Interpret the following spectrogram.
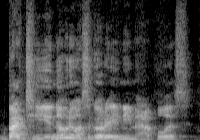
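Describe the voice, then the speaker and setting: A man's voice: high voice, sing-song, rapid-fire, bright, forceful tone. A man hosting a podcast in casual chat, loose and swearing, laughing often. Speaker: podcast host.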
